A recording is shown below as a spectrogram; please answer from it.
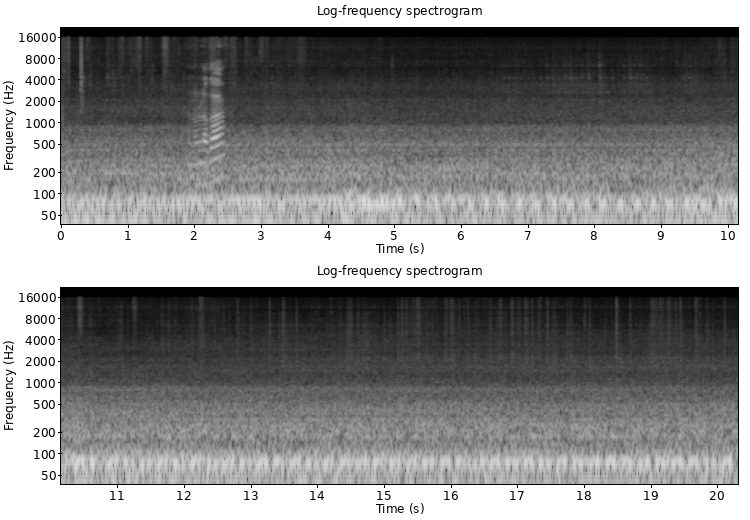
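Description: Steady low rumble of a ship's engine running while the vessel is underway, heard on the open deck, with a faint steady hum above it. A short rising voiced sound comes about two seconds in.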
